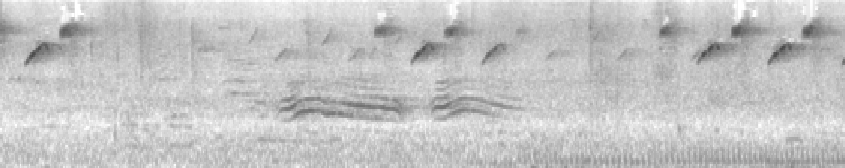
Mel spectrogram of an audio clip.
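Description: Small birds chirping outdoors: short, high, sharply rising notes repeated over and over, with a lower warbling call twice about two seconds in. A low rumble underneath grows louder near the end.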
